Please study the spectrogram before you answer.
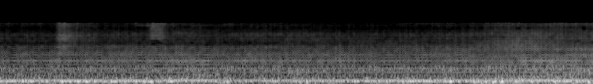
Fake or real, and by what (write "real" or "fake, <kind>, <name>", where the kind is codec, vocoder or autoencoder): fake, vocoder, Vocos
